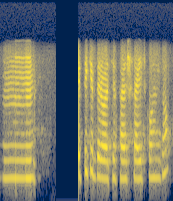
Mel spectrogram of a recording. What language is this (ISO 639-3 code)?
ori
